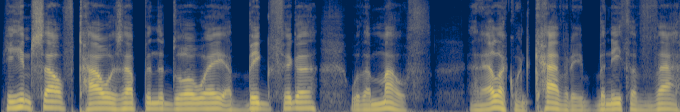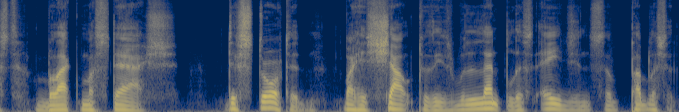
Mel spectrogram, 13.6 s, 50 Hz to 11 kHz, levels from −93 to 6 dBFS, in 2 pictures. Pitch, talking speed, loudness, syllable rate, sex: 105 Hz, 130 wpm, -21 LUFS, 4.5 syllables/s, male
